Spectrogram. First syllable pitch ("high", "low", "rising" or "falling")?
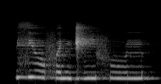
falling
